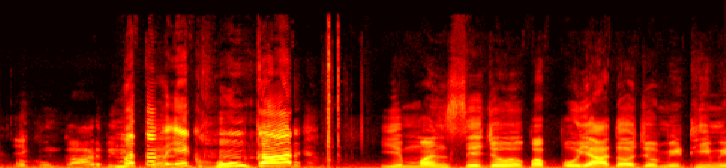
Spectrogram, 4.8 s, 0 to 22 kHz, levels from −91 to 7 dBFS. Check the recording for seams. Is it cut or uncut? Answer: cut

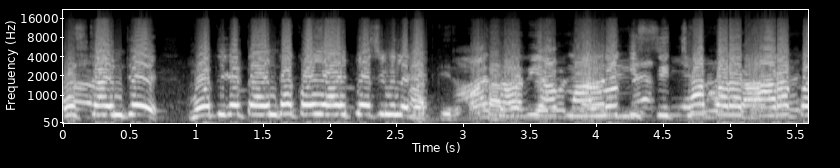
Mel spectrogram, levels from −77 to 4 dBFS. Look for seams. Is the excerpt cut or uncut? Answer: cut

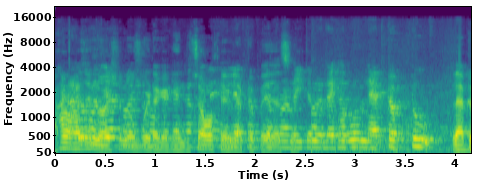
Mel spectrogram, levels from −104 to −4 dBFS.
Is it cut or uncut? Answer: cut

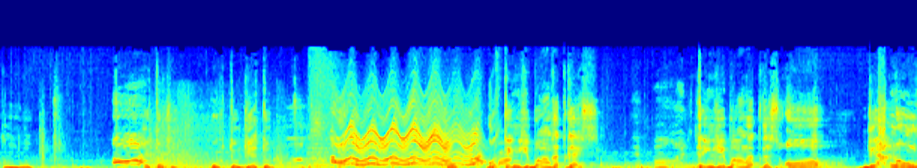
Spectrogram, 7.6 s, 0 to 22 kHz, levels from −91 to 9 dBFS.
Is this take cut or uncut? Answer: uncut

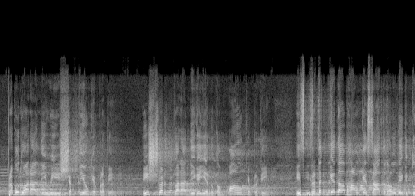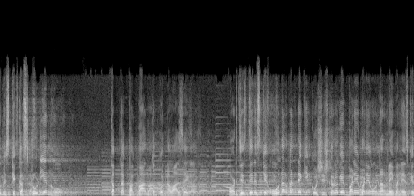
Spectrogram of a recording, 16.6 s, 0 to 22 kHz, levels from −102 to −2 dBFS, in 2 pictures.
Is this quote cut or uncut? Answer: uncut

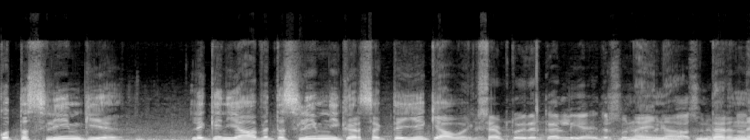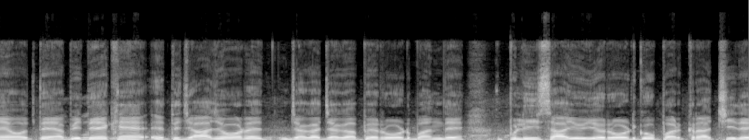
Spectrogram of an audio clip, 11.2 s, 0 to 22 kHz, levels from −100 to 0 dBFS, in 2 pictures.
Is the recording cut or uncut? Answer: cut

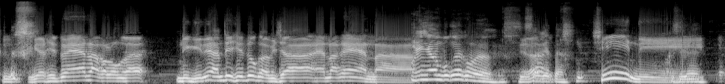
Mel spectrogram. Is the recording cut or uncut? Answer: uncut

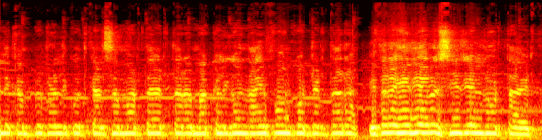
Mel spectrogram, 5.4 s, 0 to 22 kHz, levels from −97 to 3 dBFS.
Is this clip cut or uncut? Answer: cut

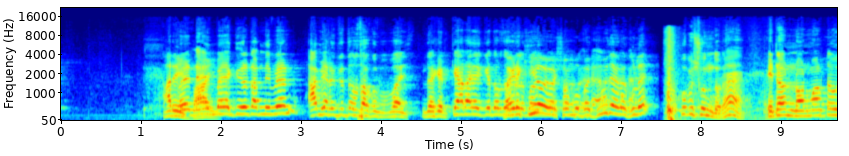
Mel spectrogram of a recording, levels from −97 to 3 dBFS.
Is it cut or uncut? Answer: cut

